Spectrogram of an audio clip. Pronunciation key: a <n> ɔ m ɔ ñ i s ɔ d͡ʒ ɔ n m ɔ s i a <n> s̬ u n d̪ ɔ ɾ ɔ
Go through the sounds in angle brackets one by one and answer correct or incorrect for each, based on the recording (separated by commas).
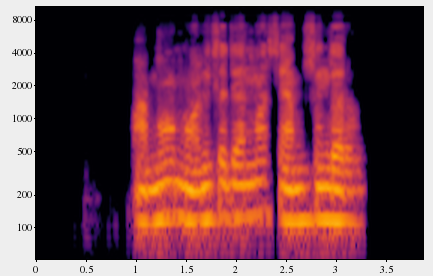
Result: incorrect, incorrect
